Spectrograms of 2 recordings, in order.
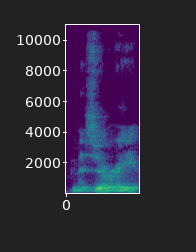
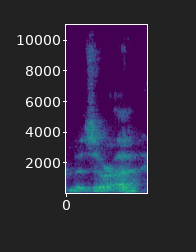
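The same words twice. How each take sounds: First: "Missouri" ending in "ee"; "Missouri" with clear final "ee"; standard pronunciation. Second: "Missouri" ending in "uh"; folksy "Missouri", final vowel relaxed to "uh"; local variant pronunciation. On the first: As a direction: say "Missouri" as "muh-ZUR-ee". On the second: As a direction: say "Missouri" as "muh-ZUR-uh". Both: Shown as a demonstration. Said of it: "if you wish".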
